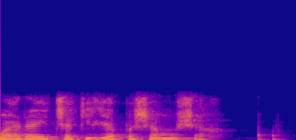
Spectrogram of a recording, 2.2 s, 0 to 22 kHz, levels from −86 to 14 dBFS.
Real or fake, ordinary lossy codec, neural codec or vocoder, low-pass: real; Opus, 24 kbps; none; 7.2 kHz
